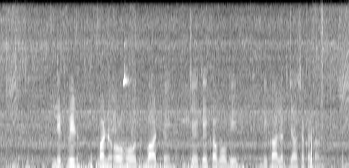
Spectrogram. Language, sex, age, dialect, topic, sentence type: Bhojpuri, male, 25-30, Northern, banking, statement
